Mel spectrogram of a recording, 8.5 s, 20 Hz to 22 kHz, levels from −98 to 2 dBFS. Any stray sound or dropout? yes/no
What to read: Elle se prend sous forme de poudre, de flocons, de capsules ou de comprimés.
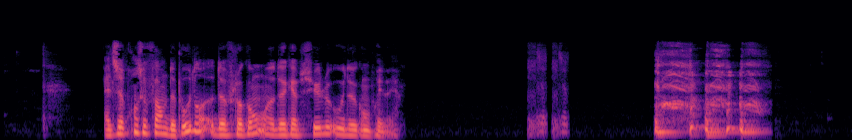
yes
